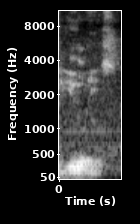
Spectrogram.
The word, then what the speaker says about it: Uhle's: I guess I was pronouncing it wrong the entire time, so it's actually Uhle's.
